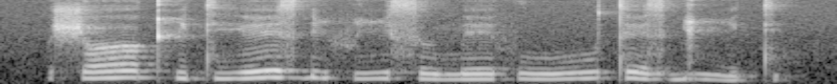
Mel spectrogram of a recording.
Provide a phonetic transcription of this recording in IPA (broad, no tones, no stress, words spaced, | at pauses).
ʃʌː kʰitʲjeːz ɗifi sɯmeːfuː tezɡitʲ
